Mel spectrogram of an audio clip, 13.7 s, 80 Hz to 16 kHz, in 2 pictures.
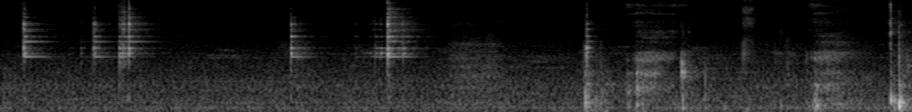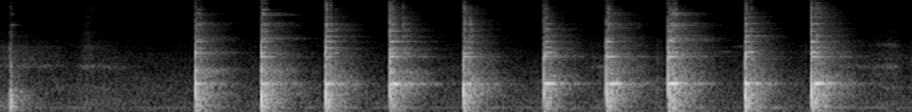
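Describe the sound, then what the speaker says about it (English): Gentle hammer taps seat a brake rotor on the hub of a 1988 Porsche 911, starting as scattered light metallic clinks, then settling into a steady run of about a dozen sharp ringing taps, close and clear with no talk. "Gentle taps after the bolts are in to kind of seat it and orientate."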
